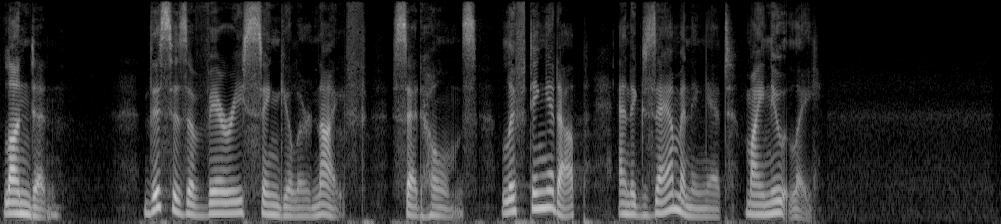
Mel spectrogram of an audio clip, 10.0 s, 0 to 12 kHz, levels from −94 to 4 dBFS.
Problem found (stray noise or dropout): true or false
false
